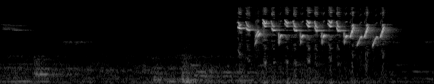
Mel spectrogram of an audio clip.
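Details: European goldfinch from the Algeria–Morocco region in full singing form, a quiet pause and then a rapid burst of high, tinkling, twittering notes repeated in quick succession for about one and a half seconds.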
